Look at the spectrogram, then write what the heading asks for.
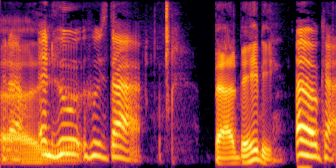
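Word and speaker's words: Bhad Bhabie: It's Bad Baby. Why did I think her name was Bad Barbie? A lot of people do. Okay. I thought that initially as well, but it's just the way it's spelled because there's H's in there and people just want to know.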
